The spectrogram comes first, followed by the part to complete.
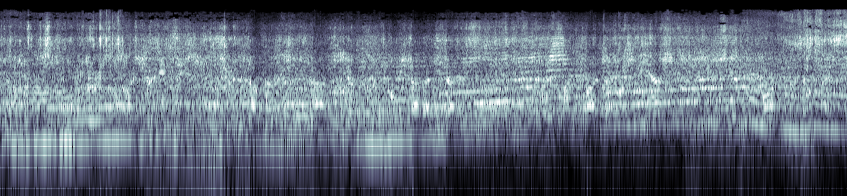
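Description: Several historic racing car engines running hard at once, their pitch climbing steadily through the middle of the stretch as they accelerate, then dropping near the end.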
